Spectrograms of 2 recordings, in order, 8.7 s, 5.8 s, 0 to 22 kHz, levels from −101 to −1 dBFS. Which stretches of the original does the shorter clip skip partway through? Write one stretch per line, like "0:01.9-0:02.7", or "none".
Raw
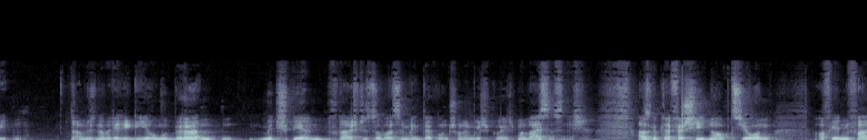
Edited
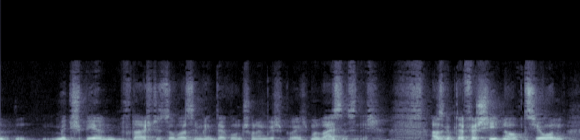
none

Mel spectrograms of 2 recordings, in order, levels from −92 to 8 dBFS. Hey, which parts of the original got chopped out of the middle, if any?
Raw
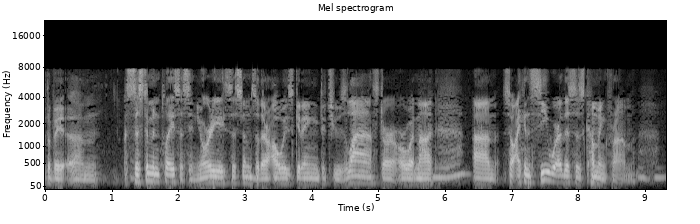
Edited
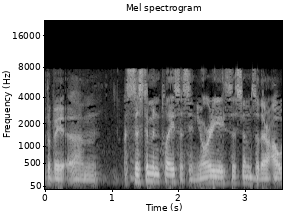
none

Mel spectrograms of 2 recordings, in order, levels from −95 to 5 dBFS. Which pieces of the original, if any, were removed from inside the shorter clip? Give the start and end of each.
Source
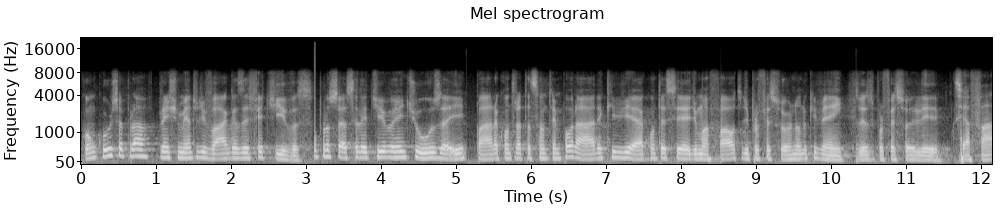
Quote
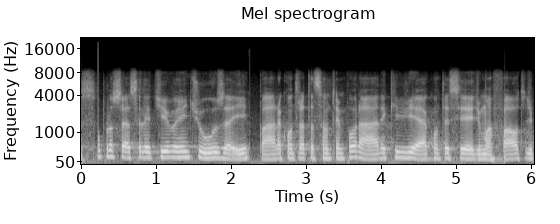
none

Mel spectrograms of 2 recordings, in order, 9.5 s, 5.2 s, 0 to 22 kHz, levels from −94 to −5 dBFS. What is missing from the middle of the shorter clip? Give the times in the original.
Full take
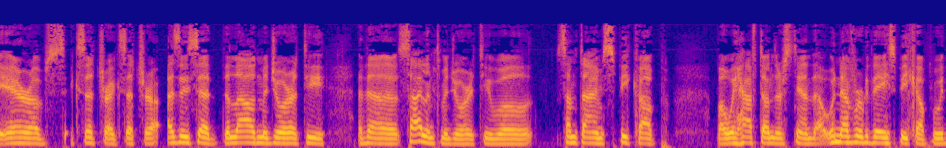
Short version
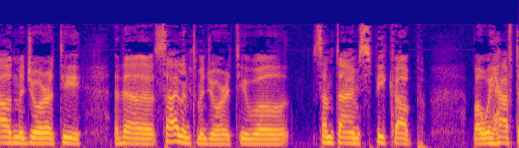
none

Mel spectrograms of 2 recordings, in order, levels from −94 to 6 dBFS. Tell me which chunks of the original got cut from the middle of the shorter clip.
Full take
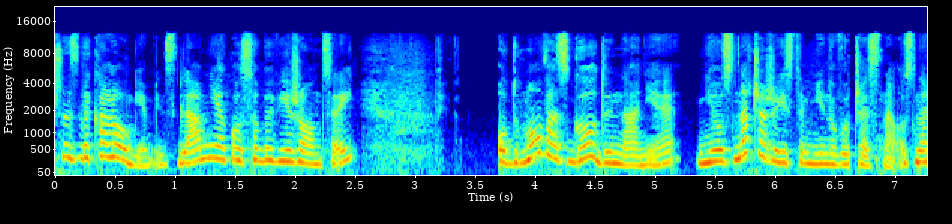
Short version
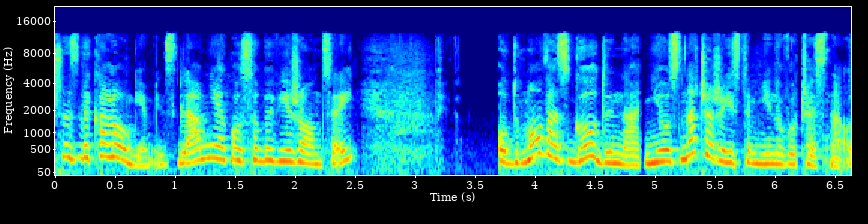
0:04.8-0:05.3

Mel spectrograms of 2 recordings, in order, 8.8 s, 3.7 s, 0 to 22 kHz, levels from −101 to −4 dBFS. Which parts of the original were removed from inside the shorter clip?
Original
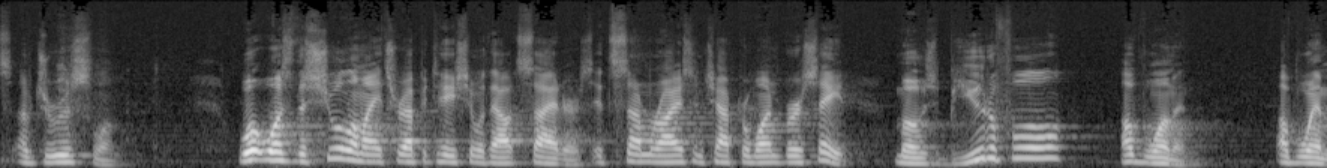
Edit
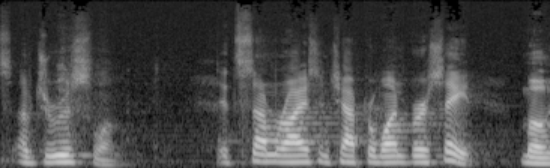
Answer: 0:01.4-0:03.9

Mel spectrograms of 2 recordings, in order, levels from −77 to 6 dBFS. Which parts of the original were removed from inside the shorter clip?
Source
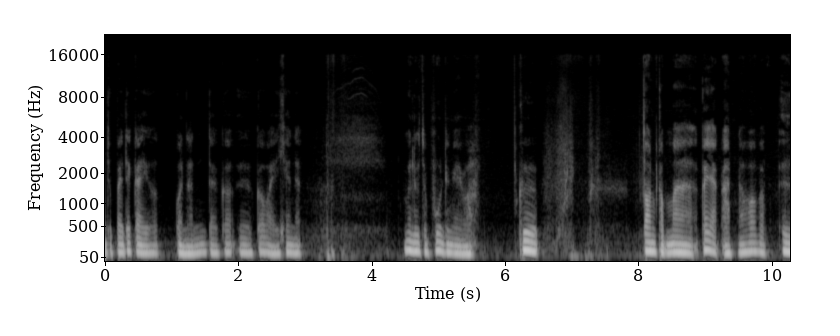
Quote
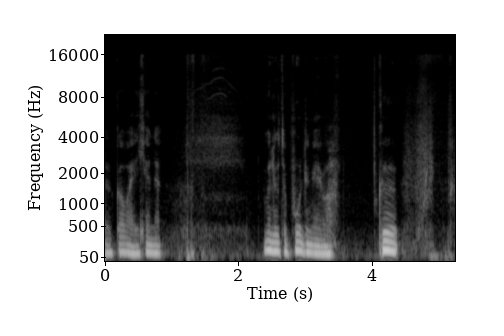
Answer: none

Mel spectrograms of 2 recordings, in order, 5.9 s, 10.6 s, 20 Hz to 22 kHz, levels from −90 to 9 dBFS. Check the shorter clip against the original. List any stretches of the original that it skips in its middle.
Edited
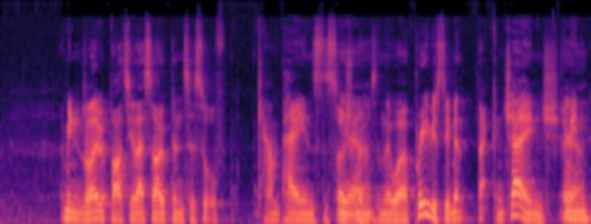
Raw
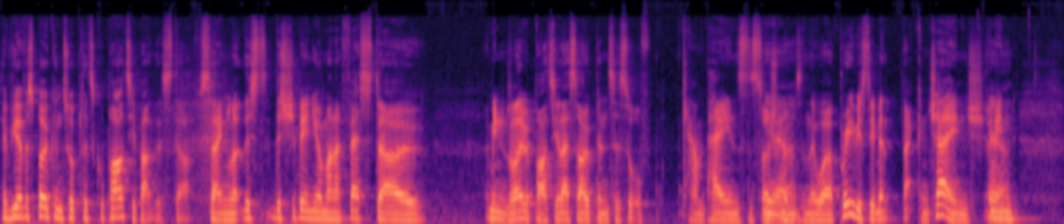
none

